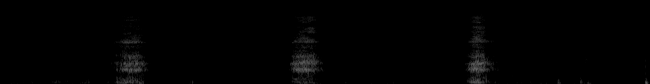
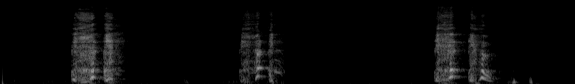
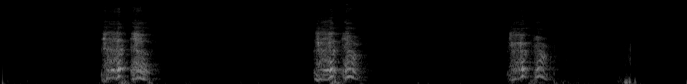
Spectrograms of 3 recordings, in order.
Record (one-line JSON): {"exhalation_length": "6.5 s", "exhalation_amplitude": 873, "exhalation_signal_mean_std_ratio": 0.35, "cough_length": "5.8 s", "cough_amplitude": 4491, "cough_signal_mean_std_ratio": 0.34, "three_cough_length": "6.9 s", "three_cough_amplitude": 3671, "three_cough_signal_mean_std_ratio": 0.34, "survey_phase": "beta (2021-08-13 to 2022-03-07)", "age": "65+", "gender": "Female", "wearing_mask": "No", "symptom_none": true, "smoker_status": "Ex-smoker", "respiratory_condition_asthma": false, "respiratory_condition_other": false, "recruitment_source": "REACT", "submission_delay": "2 days", "covid_test_result": "Negative", "covid_test_method": "RT-qPCR", "influenza_a_test_result": "Negative", "influenza_b_test_result": "Negative"}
